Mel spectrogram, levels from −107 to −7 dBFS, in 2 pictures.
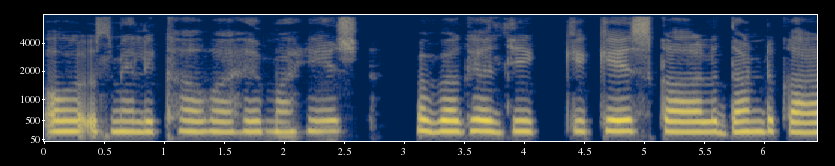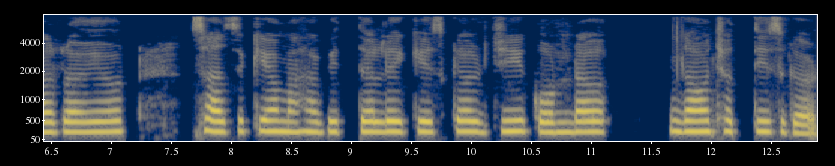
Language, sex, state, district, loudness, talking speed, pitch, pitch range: Hindi, female, Chhattisgarh, Bastar, -22 LUFS, 80 wpm, 245 Hz, 240-255 Hz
